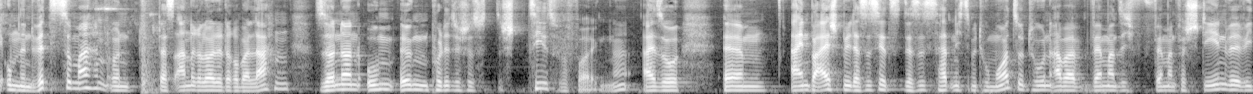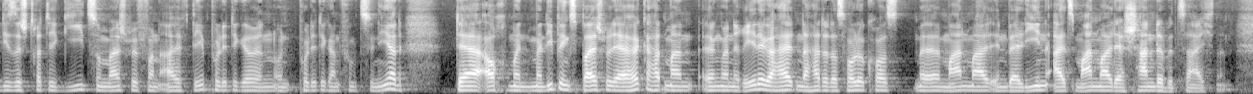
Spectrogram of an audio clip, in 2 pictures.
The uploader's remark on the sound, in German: Dieser Podcast wurde im Rahmen der Podcastbrause live im afterwork in Nürnberg aufgezeichnet. Hier werden an einem Abend drei Podcasts live und vor Publikum aufgezeichnet.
